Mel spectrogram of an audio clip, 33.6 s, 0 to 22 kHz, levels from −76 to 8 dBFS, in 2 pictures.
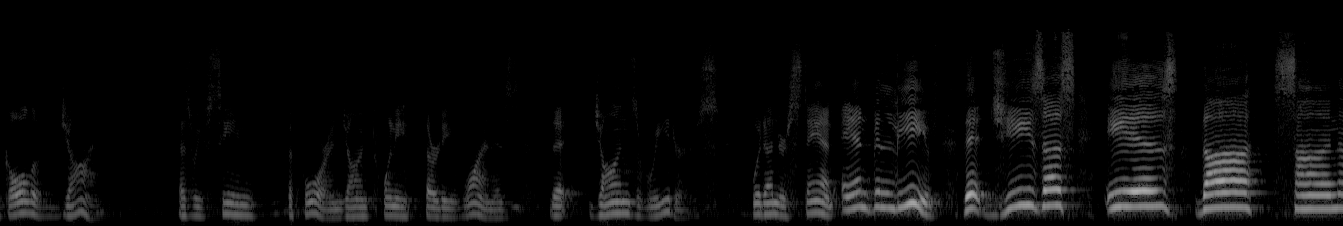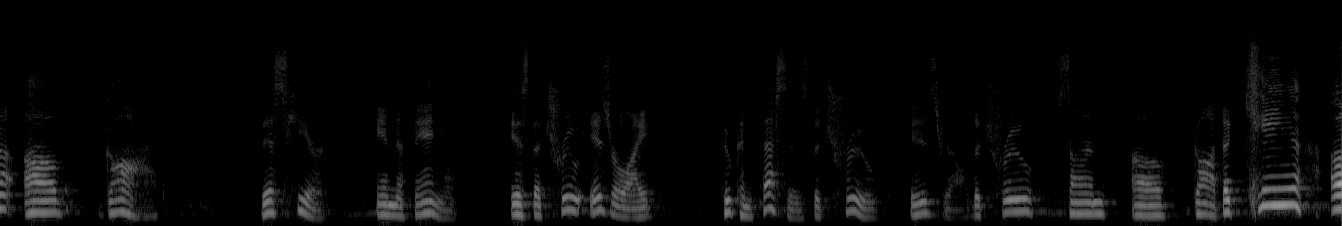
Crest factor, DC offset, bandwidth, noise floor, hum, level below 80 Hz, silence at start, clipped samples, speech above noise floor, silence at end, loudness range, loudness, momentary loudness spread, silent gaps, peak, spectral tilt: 22 dB; under 0.1%; 11.5 kHz; -80 dBFS; none; -86 dBFS; 0.1 s; under 0.1%; 43 dB; 0 s; 19 LU; -36 LUFS; 22 LU; none; -16 dBFS; -5 dB/octave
